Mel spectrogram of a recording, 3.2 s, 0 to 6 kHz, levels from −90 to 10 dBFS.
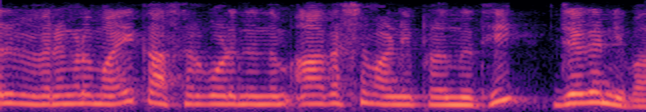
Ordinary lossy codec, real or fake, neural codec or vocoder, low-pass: Opus, 24 kbps; real; none; 5.4 kHz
